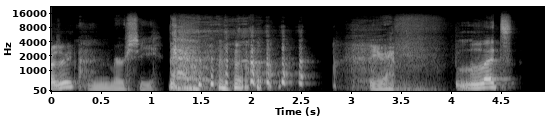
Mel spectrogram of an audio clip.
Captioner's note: laughing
